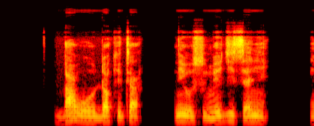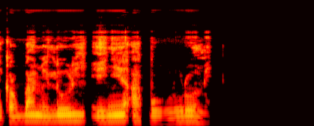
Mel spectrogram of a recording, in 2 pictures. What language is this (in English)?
Yoruba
